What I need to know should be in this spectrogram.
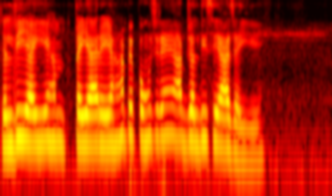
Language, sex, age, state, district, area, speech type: Hindi, female, 45-60, Uttar Pradesh, Mirzapur, urban, spontaneous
